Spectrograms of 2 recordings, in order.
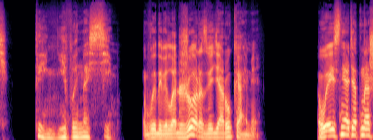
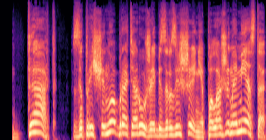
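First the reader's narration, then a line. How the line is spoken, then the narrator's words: Girl shouting. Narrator (Russian): выкрикнула одна из девушек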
